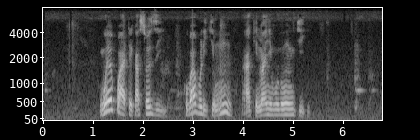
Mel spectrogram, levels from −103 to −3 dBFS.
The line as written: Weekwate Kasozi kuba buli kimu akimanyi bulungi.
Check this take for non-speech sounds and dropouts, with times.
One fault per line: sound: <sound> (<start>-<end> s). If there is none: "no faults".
no faults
